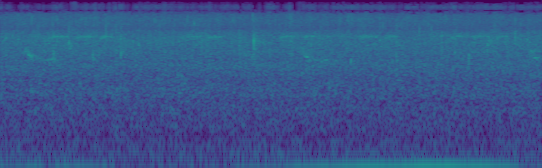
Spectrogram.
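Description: Steady heavy rain pouring down in Thailand, a dense continuous hiss with a low rumble underneath that swells slightly toward the end.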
